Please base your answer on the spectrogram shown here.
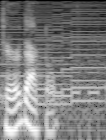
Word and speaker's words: pterodactyl: Is terror with a silent P like pterodactyl.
